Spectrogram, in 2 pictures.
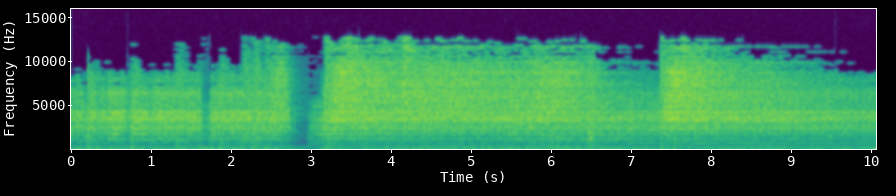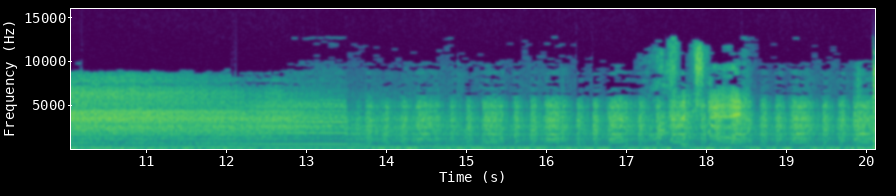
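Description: Heavy metal band playing live: distorted electric guitars, bass and drums with crashing cymbals. The music stops dead for a moment about three seconds in, then comes back. In the second half the cymbals drop away and a choppy, stop-start riff with drum hits takes over.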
